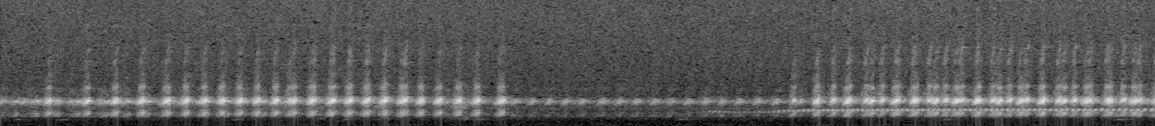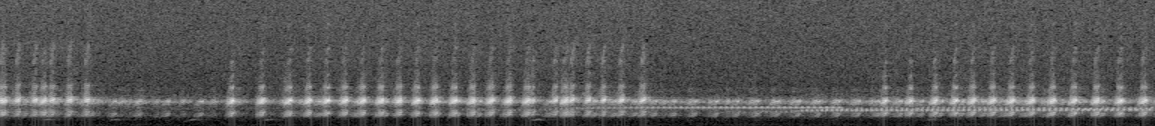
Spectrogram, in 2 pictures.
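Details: In north-east Italy on a mid-April night, pond tree frogs keep up long stretches of rapid, harsh pulsed croaking with brief lulls, and the smooth, steady trill of mole crickets fills the pauses.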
